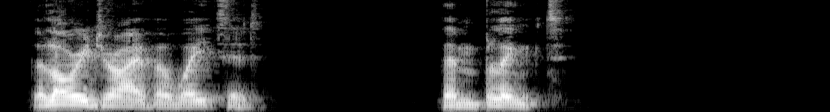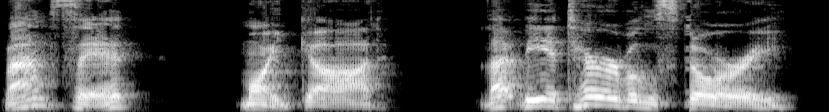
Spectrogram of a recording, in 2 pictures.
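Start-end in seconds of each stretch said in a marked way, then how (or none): 4.2-8.1 speaking through laughter, a bit high. The lorry driver answers Dennis, laughing. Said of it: "he laughed".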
